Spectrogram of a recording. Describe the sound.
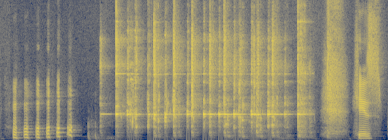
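A tablespoon clinks quickly and evenly while mixing, a short run of bright metallic taps, followed by a person talking.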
